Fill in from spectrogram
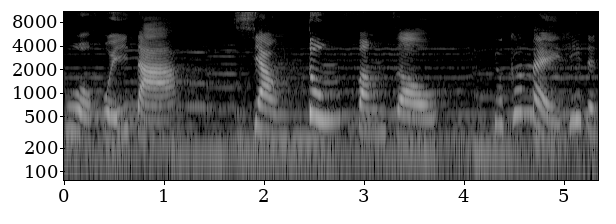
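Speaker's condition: No condition

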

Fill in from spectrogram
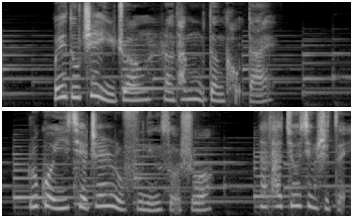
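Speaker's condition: No condition

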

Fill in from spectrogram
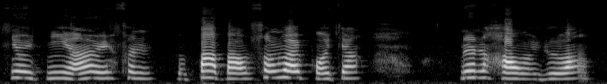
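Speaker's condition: Cerebellar atrophy, hereditary; muffled articulation

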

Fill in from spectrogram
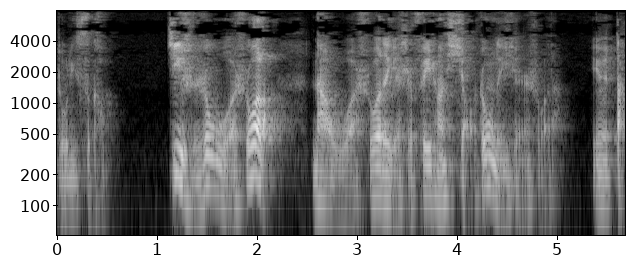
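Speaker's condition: No condition

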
